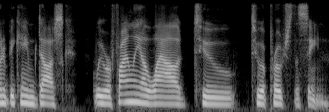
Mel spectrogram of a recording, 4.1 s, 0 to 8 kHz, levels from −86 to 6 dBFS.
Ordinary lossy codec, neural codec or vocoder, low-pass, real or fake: Opus, 64 kbps; none; 7.2 kHz; real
